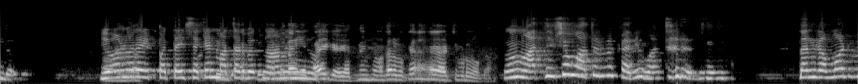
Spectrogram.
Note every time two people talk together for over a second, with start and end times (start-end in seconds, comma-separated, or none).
1.1-3.2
